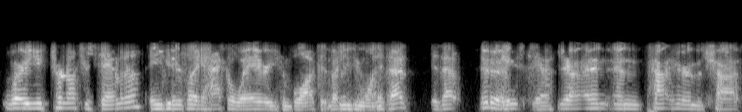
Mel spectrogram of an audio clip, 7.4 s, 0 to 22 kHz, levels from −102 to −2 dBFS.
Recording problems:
garbled, watery; badly; nothing above 4 kHz

